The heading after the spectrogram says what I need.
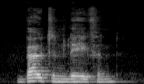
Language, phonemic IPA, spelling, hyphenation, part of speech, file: Dutch, /ˈbœy̯.tə(n)ˌleː.və(n)/, buitenleven, bui‧ten‧le‧ven, noun, Nl-buitenleven.ogg
- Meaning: the life, living, residence in the countryside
